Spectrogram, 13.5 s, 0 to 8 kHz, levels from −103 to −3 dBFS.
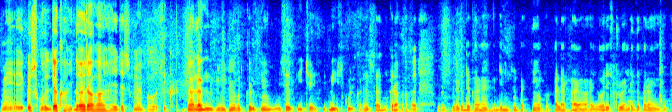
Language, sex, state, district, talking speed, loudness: Hindi, male, Bihar, Lakhisarai, 160 wpm, -25 LUFS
